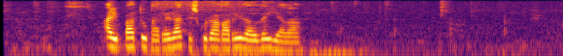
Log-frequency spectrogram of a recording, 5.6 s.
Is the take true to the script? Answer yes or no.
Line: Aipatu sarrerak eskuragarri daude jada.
yes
